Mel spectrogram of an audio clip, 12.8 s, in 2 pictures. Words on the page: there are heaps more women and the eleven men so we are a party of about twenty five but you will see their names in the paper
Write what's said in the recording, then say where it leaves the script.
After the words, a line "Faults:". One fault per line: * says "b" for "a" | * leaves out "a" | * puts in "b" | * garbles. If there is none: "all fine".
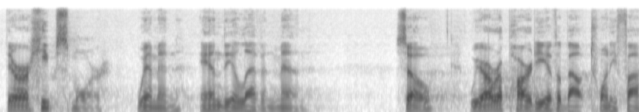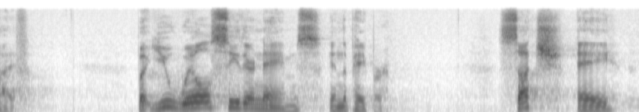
there are heaps more women and the eleven men so we are a party of about twenty five but you will see their names in the paper such a
Faults:
* puts in "such a"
